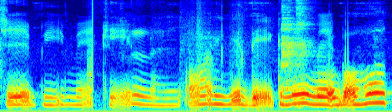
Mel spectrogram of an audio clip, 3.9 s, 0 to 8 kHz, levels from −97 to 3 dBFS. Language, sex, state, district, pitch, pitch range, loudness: Hindi, male, Uttar Pradesh, Jalaun, 220 Hz, 205-230 Hz, -18 LUFS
